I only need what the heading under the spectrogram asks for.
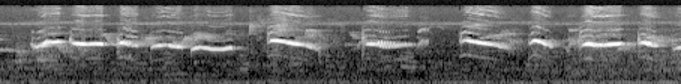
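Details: Luring song of the kapas tembak bird. Steady, fluty whistles bend down and level out, repeated in a chattering sequence of about a dozen phrases with short breaks.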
